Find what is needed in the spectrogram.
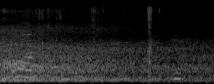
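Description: Faint voice over a steady low hum, with one sharp click about one and a half seconds in.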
